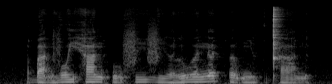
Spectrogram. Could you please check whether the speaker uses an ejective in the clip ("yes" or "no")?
no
